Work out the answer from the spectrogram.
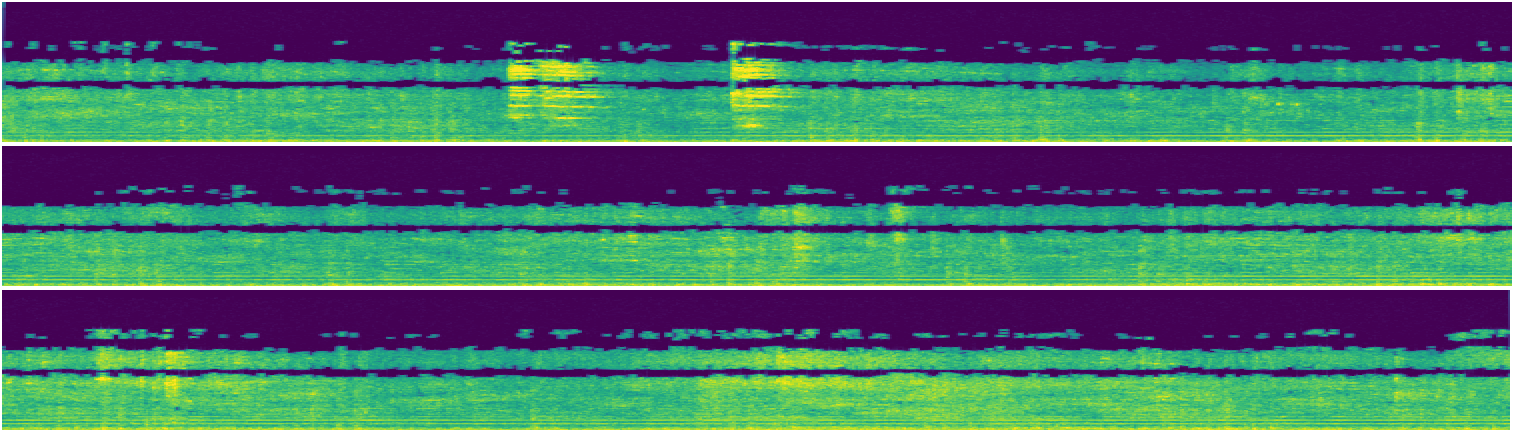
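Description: Double-stack intermodal container cars of a freight train rolling past at speed: a loud, steady rumble of steel wheels on rail with a thin, steady high ringing tone over it. Two sharp clanks come about three and five seconds in.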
